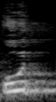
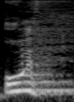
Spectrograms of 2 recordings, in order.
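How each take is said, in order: First: It ends in a hard 't' sound. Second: It ends in a breathy 'th' sound. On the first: The speaker calls it wrong. "না উত বলে তা হয়ে গেল" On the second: The speaker calls it right. "তা না উথ, বাতাস বের হবে"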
